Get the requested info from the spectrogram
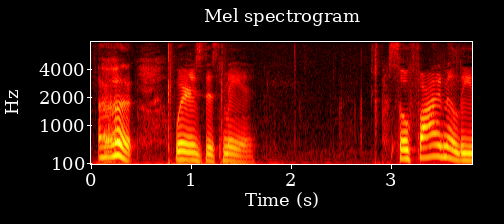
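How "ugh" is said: loud, higher-pitched groan of frustration; short, loud grunt of exasperation; exasperated ugh. Retold or imitated. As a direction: blurt out a fed-up "ugh". Retold exasperation while waiting.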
